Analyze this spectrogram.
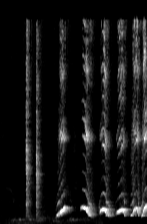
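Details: Chicks of a captive-bred Aceh white-rumped shama begging while a parent feeds them: a run of short, harsh, rising squawks, roughly one every half second, getting louder, after a few faint clicks.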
